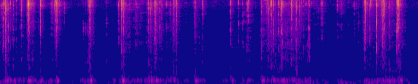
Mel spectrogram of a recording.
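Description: Long acrylic nails scratch and rustle through the small plastic leaves of an artificial potted plant, making quick, crisp clicking and crackling bursts with bright edges over a low, dull rumble. The bursts come in irregular clusters with short quiet gaps between them.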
